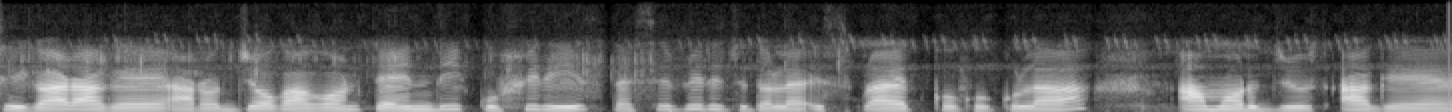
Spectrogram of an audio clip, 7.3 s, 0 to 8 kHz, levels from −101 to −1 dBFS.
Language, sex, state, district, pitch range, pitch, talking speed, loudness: Chakma, female, Tripura, Unakoti, 210-225 Hz, 220 Hz, 155 wpm, -19 LUFS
